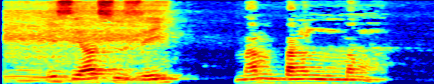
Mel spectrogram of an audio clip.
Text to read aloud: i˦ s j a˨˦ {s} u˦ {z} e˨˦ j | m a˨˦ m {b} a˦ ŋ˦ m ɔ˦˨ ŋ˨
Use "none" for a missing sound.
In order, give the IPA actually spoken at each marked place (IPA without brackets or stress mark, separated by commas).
s, z, b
